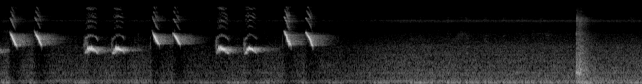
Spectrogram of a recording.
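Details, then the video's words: Green leafbird (cucak ijo) lure song to prompt silent birds to sing: pairs of sharp downward-sliding whistled notes repeated about eight times, then quiet, with a single click near the end. "pancingan suara cak ijo sangat ampuh untuk terapi cak ijo macet"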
